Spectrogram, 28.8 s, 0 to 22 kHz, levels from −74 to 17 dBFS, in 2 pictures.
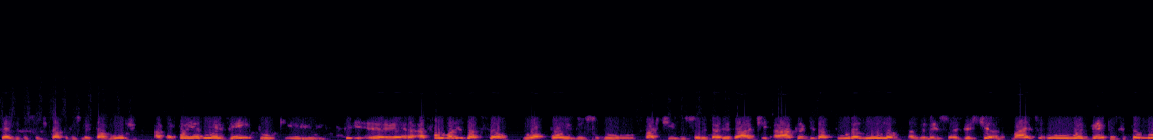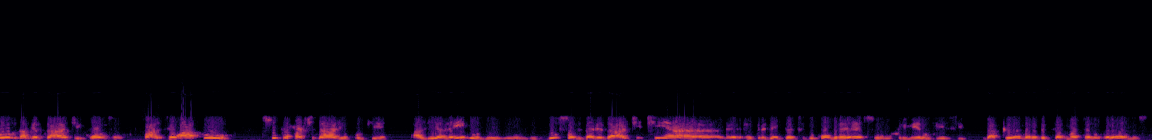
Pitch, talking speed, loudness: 270 Hz, 120 wpm, -22 LUFS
